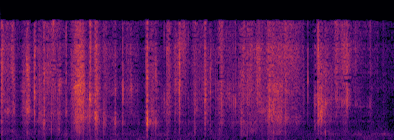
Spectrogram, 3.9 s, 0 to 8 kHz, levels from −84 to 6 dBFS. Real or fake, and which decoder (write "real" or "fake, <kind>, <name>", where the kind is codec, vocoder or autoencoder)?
fake, codec, ZipCodec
